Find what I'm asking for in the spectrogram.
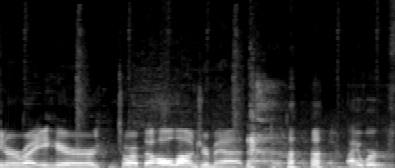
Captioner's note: laughs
